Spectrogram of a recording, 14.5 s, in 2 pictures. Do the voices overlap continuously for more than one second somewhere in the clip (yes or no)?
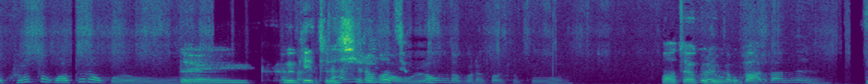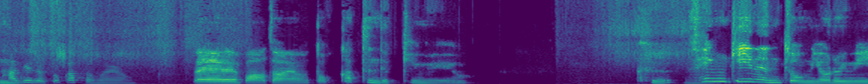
yes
